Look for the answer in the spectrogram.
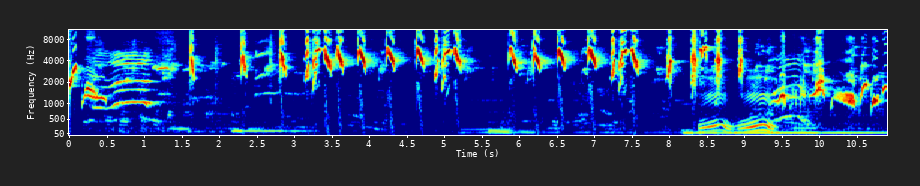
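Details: Caged white-rumped shama delivering a fast, varied song: a rising warbled opening, then rapid sharp high chips and whistles repeated in bursts, ending in looping warbled phrases over a low background hum.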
